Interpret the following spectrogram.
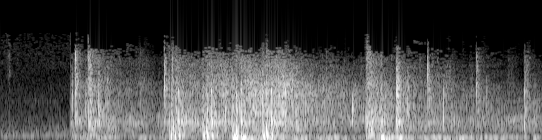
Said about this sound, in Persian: صدای تیر و توپ در سرحد تاجیکستان و قرغیزستان دوباره بلند شد. در بعضی از گوشه ها دود به هوا پیچید.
